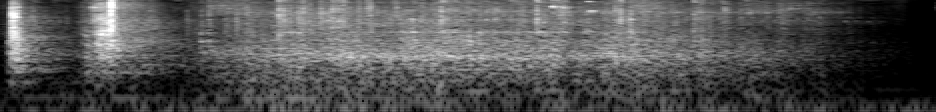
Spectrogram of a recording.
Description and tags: This is a recording of a horse stall door opening.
